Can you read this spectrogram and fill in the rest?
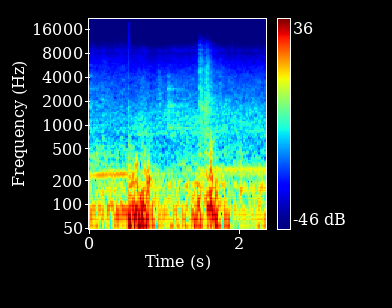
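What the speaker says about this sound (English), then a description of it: "It's a little windy." Wind gusting across open ground at Big Cypress National Preserve beside a highway, a steady rushing roar with two brief stronger buffets against the microphone.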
